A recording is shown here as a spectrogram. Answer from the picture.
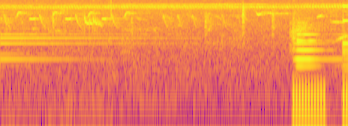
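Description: A quiet pause in a cartoon soundtrack: a few held background-music tones fade out, with a few faint high chirps in the first second.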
